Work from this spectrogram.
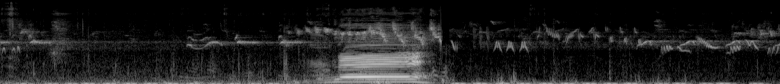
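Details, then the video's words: Dozens of tame cattle walking back to their shed on a quiet rural road in the warm afternoon; one loud, sustained moo of about a second, set among steady chirps and short whistled phrases from small birds. "Suara Sapi Moo"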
